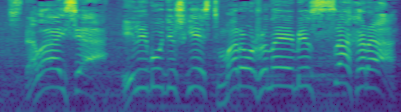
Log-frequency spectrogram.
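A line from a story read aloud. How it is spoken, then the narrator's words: Shouted, house spirit. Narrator (Russian): крикнул домовой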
